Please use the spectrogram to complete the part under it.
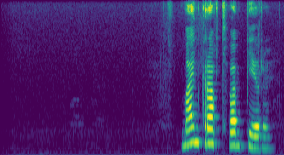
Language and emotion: Russian, neutral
